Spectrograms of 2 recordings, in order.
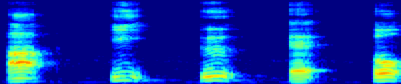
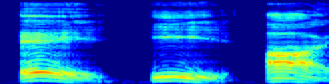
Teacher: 日本語の母音は、あ、い、う、え、おって超短いですよね。一方で英語の母音は、a,e,iって長いですよね 。まず母音の長さが違うんだから、同じリズムは、普通に考えて絶対不可能なんですよ。四分音符で曲を作る場合と八分音符で曲を作る場合、リズムが同じになるわけはないですよね。そういうことです。他にも色々あるんですけど、一番わかりやすいのは母音の長さとリズムの関係かなと思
